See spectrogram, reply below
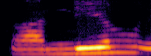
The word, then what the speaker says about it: Neil: Neil, N-E-I-L. Last name is M-O-T-E.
